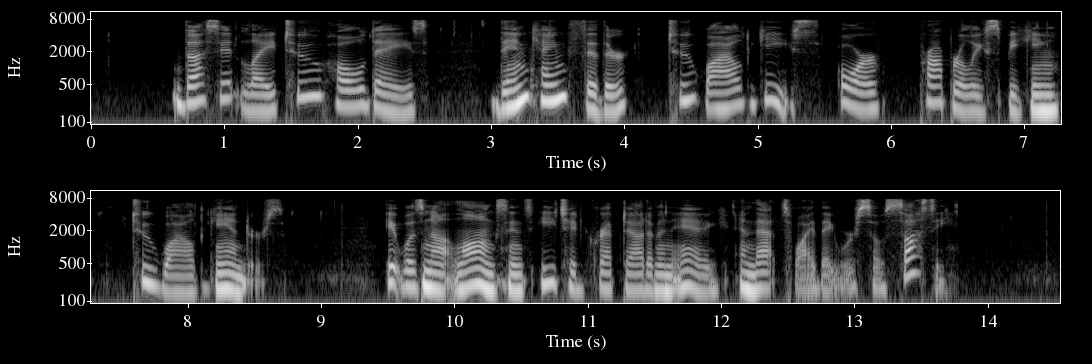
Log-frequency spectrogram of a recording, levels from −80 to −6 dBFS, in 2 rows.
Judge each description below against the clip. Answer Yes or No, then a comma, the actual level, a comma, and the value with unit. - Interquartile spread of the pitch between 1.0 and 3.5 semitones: No, average, 4.9 semitones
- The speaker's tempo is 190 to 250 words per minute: No, average, 155 wpm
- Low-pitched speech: No, medium, 180 Hz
